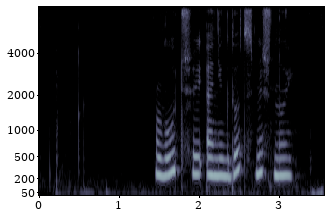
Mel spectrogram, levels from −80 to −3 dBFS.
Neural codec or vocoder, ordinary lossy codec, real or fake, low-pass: none; none; real; none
